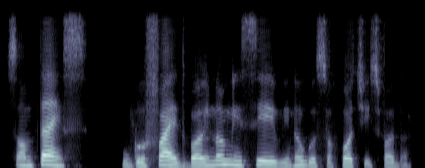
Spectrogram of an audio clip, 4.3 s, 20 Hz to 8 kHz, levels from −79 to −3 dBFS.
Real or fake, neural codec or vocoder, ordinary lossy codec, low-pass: fake; codec, 16 kHz, 0.7 kbps, FocalCodec; none; 7.2 kHz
